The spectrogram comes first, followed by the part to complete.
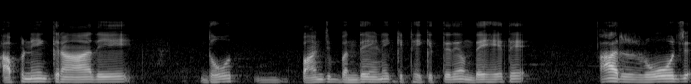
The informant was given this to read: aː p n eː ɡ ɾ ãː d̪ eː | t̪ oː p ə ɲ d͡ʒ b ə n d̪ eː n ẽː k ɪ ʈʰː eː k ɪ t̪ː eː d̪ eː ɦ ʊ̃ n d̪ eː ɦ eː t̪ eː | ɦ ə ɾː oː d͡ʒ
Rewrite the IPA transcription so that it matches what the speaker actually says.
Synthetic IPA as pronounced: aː p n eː ɡ ɾ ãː d̪ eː | d̪ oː p ə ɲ d͡ʒ b ə n d̪ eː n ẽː k ɪ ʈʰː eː k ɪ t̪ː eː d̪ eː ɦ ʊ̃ n d̪ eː ɦ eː t̪ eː | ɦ ə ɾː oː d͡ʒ

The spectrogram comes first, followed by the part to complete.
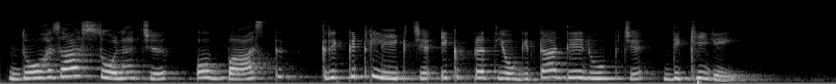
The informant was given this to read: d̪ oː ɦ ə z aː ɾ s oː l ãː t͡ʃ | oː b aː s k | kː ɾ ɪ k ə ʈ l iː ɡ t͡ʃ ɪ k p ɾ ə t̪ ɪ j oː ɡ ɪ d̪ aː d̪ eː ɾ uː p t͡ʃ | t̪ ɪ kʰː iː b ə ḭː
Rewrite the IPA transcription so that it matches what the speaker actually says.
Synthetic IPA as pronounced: d̪ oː ɦ ə z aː ɾ s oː l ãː t͡ʃ | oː b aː s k | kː ɾ ɪ k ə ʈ l iː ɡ t͡ʃ ɪ k p ɾ ə t̪ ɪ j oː ɡ ɪ t̪ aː d̪ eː ɾ uː p t͡ʃ | d̪ ɪ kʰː iː ɡ ə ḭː

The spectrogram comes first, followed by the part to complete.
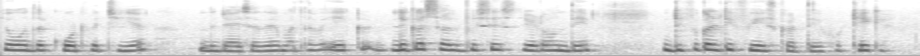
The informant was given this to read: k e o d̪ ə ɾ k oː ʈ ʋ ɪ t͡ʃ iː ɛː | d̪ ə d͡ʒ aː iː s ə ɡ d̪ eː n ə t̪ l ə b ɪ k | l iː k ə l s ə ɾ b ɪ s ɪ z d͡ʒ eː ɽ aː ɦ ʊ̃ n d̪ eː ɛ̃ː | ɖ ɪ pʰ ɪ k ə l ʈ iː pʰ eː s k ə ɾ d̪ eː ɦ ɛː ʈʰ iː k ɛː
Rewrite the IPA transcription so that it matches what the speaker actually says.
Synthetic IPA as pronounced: k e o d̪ ə ɾ k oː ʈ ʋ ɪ t͡ʃ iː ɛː | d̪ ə d͡ʒ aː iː s ə ɡ d̪ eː m ə t̪ l ə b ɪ k | l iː ɡ ə l s ə ɾ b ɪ s ɪ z d͡ʒ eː ɽ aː ɦ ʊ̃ n d̪ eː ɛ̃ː | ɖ ɪ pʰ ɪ k ə l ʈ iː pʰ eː s k ə ɾ d̪ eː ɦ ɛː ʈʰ iː k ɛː

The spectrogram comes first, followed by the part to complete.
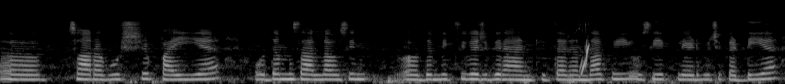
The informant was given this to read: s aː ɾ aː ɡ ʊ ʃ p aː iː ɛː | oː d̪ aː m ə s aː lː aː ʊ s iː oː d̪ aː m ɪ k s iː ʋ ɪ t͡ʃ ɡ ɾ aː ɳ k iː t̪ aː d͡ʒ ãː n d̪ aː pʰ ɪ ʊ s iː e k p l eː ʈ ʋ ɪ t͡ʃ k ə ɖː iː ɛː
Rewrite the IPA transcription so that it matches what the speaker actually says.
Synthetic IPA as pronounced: s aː ɾ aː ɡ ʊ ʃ p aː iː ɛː | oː d̪ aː m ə s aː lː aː ʊ s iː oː d̪ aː m ɪ k s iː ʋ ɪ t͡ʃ ɡ ɾ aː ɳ k iː t̪ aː d͡ʒ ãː n d̪ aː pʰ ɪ ʊ s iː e k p l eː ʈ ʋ ɪ t͡ʃ k ə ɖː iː ɛː

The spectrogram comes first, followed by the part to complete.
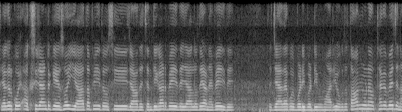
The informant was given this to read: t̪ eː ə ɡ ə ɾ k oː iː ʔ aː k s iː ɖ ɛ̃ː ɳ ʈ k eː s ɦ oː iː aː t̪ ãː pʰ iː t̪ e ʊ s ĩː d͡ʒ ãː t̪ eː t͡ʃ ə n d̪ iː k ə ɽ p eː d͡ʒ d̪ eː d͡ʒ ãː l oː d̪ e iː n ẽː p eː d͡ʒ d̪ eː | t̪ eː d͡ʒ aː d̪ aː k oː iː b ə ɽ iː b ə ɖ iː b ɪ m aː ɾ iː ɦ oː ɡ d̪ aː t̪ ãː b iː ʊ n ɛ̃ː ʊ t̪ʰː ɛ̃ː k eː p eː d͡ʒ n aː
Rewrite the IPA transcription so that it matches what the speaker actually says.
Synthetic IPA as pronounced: t̪ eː ə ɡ ə ɾ k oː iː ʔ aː k s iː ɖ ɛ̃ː ɳ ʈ k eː s ɦ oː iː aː t̪ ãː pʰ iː t̪ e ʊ s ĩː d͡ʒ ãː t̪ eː t͡ʃ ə n d̪ iː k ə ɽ p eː d͡ʒ d̪ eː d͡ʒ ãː l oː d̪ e aː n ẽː p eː d͡ʒ d̪ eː | t̪ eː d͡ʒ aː d̪ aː k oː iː b ə ɽ iː b ə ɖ iː b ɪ m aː ɾ iː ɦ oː ɡ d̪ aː t̪ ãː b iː ʊ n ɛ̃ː ʊ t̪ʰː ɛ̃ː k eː p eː d͡ʒ n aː

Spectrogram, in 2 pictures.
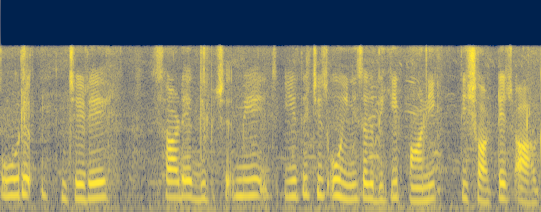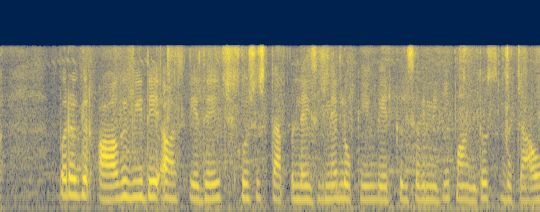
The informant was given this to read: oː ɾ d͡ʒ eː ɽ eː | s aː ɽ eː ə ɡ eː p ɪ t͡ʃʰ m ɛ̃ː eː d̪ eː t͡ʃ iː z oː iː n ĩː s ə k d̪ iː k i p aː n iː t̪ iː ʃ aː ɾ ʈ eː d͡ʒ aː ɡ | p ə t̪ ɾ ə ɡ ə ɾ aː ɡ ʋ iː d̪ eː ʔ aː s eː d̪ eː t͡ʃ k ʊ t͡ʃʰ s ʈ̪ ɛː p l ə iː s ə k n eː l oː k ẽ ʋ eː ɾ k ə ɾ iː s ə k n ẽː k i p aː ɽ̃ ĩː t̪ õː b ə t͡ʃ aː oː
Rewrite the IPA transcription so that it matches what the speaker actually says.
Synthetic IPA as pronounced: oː ɾ d͡ʒ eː ɽ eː | s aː ɽ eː ə ɡ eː p ɪ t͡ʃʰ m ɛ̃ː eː d̪ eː t͡ʃ iː z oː iː n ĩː s ə k d̪ iː k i p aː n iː t̪ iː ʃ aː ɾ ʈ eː d͡ʒ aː ɡ | p ə ɾ ə ɡ ə ɾ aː ɡ ʋ iː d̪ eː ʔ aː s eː d̪ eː t͡ʃ k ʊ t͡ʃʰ s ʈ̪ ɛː p l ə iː s ə k n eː l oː k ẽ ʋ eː ɾ k ə ɾ iː s ə k n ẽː k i p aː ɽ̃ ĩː t̪ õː b ə t͡ʃ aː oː

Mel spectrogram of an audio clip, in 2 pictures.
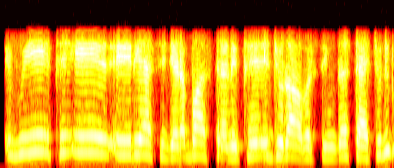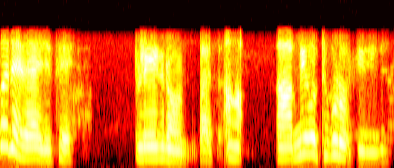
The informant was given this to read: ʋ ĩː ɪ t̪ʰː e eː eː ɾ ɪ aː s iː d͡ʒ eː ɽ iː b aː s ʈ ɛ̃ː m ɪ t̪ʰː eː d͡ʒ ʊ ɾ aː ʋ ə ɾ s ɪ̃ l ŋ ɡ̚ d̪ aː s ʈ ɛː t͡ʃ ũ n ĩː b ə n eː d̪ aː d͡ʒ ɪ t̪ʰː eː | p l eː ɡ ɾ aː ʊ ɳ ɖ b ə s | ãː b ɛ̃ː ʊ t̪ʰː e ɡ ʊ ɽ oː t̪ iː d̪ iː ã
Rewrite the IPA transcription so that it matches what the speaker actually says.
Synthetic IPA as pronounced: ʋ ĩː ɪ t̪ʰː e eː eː ɾ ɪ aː s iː d͡ʒ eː ɽ aː b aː s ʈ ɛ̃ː n ɪ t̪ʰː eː d͡ʒ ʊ ɾ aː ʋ ə ɾ s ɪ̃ ŋ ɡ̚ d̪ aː s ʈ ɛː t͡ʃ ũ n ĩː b ə n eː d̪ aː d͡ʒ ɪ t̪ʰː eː | p l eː ɡ ɾ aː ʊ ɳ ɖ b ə s | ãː m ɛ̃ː ʊ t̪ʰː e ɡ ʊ ɽ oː t̪ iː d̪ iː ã

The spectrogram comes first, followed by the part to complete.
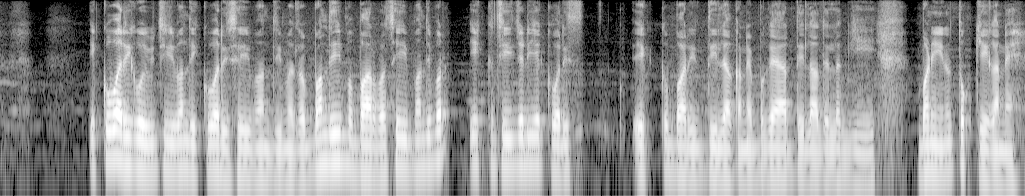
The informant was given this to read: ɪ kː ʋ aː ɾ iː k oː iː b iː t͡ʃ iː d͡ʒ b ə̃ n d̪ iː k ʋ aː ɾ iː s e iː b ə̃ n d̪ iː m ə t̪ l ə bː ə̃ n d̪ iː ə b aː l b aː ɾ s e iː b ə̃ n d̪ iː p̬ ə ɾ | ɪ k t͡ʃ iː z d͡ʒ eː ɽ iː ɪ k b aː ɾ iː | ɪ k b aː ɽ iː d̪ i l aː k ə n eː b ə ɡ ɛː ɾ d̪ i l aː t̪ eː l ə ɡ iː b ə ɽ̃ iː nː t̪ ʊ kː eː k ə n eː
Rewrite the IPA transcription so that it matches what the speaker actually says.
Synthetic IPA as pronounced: ɪ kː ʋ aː ɾ iː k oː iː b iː t͡ʃ iː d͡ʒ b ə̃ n d̪ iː k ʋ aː ɾ iː s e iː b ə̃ n d̪ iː m ə t̪ l ə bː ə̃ n d̪ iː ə b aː ɾ b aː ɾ s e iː b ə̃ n d̪ iː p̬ ə ɾ | ɪ k t͡ʃ iː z d͡ʒ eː ɽ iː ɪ k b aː ɾ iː | ɪ k b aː ɾ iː d̪ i l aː k ə n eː b ə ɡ ɛː ɾ d̪ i l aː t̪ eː l ə ɡ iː b ə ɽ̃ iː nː t̪ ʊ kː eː k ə n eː

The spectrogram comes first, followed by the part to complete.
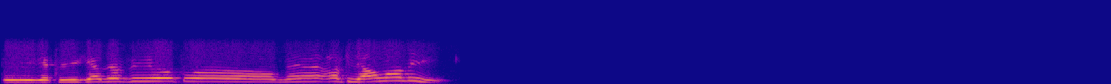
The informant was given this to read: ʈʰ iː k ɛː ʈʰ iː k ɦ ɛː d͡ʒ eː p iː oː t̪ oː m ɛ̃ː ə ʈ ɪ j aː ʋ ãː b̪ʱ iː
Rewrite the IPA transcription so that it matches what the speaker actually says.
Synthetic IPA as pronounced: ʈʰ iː k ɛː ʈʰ iː k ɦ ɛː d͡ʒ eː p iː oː t̪ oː m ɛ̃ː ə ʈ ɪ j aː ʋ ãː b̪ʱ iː

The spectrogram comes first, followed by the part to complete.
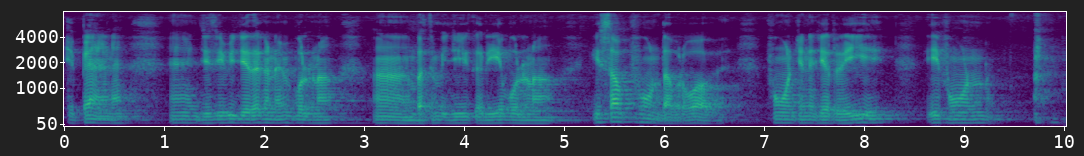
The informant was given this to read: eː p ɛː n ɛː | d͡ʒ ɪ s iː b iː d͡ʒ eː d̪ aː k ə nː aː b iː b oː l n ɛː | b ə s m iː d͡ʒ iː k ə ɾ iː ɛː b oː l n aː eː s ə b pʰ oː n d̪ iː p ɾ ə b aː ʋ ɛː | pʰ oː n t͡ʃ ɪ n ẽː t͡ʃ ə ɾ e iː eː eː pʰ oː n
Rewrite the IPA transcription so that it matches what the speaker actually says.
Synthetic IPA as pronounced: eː p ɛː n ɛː | d͡ʒ ɪ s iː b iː d͡ʒ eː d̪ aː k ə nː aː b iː b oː l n aː | b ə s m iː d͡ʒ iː k ə ɾ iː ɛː b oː l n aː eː s ə b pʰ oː n d̪ aː p ɾ ə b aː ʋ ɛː | pʰ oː n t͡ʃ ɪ n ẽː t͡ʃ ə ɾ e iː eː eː pʰ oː n

